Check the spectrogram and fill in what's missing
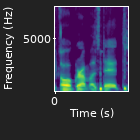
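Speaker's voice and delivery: ordinary talk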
